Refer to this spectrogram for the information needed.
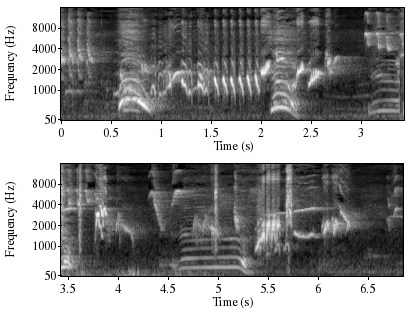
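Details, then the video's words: Lively song of a White-rumped shama, played to get other shamas singing; fast stuttering whistled series, sharp clicks and harsh notes, then deeper arched whistles and a high squeaky flourish. "Murai batu gacor AMPUH buat PANCINGAN murai batu agar bunyi JADIKAN burung murai EMOSI"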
